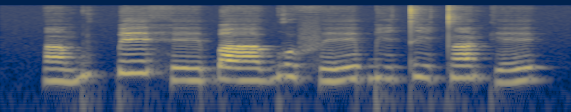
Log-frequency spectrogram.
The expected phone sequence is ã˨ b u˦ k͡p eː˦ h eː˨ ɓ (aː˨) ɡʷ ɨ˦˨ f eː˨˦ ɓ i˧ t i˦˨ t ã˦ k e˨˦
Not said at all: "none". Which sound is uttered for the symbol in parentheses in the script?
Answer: aː˨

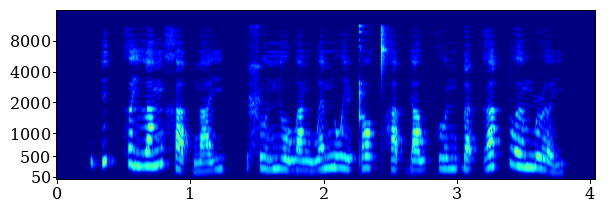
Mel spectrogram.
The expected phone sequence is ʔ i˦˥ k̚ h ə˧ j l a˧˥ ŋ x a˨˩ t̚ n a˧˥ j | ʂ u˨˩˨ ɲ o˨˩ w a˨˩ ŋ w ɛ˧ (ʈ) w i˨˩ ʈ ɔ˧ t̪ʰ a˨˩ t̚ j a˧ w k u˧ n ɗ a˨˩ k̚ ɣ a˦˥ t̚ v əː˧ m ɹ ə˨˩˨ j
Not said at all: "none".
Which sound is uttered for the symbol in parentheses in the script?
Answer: n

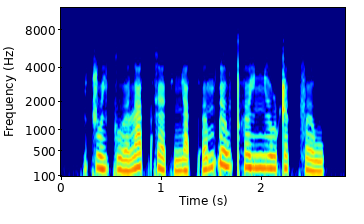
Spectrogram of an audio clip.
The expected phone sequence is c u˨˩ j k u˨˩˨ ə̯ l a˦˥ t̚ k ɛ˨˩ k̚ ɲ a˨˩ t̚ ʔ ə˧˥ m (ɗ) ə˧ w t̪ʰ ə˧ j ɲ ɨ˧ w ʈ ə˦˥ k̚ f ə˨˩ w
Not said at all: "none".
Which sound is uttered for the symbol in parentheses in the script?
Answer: ɗ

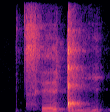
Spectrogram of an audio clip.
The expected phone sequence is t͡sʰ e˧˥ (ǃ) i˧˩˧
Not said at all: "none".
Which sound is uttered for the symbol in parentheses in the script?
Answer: ǃ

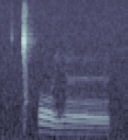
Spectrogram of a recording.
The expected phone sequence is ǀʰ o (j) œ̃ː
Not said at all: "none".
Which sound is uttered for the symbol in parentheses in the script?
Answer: j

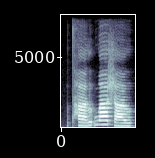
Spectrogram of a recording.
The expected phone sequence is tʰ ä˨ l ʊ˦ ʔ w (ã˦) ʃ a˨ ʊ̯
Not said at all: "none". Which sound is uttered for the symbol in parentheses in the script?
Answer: ä˦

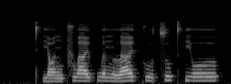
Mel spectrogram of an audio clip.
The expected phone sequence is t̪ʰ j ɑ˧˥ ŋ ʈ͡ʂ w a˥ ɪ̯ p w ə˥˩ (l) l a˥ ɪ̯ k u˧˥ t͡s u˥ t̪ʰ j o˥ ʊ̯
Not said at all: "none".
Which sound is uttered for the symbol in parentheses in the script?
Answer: n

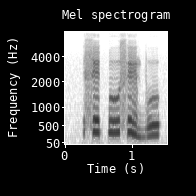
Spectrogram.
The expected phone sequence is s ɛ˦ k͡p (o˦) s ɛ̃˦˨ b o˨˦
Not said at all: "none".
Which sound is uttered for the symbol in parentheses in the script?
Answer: o˦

